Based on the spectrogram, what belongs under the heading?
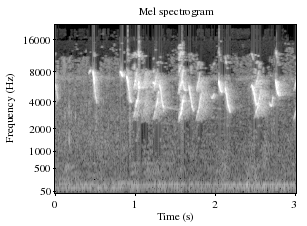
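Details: Saffron finches give a busy run of thin, high chirps and quick slurred notes, with several birds overlapping over a steady low hum.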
